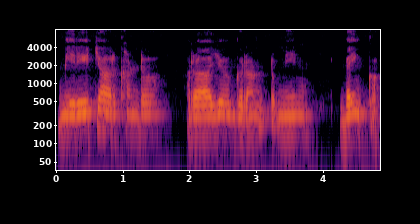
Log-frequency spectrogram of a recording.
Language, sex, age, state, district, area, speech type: Punjabi, female, 60+, Punjab, Barnala, rural, read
